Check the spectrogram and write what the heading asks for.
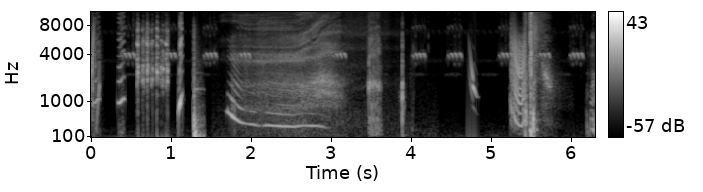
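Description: Cartoon soundtrack with crickets chirping steadily in the background, broken by a string of short, sudden cartoon sound effects and the larva's drawn-out vocal cry that falls in pitch and then holds about two seconds in.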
